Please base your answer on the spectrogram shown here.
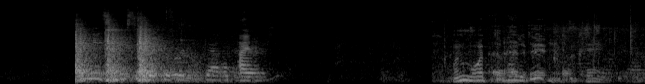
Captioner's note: gavel banging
